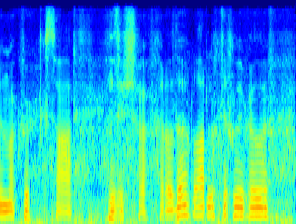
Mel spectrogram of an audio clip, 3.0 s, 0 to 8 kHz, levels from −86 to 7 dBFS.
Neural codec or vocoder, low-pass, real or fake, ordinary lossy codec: codec, 24 kHz, 0.9 kbps, WavTokenizer, small release; 7.2 kHz; fake; none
